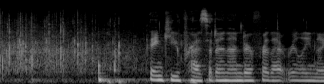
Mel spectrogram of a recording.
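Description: A woman speaks calmly into a microphone, heard over loudspeakers in a large hall.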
